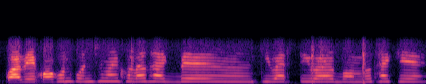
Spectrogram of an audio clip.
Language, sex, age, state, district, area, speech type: Bengali, female, 30-45, West Bengal, Birbhum, urban, conversation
